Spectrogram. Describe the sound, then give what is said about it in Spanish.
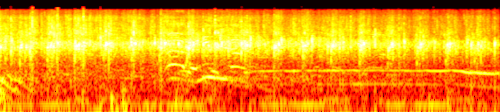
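An audience claps for God steadily in a dense, sustained wash of applause, with a held tone and brief voices rising underneath the clapping throughout. “Dele palmas a Dios.”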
